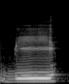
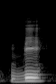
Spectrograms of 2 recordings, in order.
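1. Гласный долгий. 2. Гласный краткий. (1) "но не" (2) "Нужно произносить коротко"

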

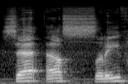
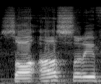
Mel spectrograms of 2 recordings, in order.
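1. الحرف الأول سين عادية خفيفة. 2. الحرف الأول سين مفخمة ثقيلة.

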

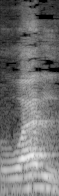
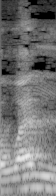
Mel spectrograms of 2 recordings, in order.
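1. พยางค์นี้ออกเสียงบางและเบา 2. พยางค์นี้ออกเสียงบางและเบา

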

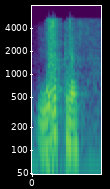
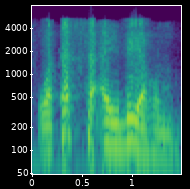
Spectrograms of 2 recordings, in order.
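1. يقع النبر على مقطع الواو. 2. يقع النبر على مقطع الكاف. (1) "اذا قلنا على حركة الواو سنقول وكف، اصبح فعل ماضي" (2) "اما وكف هي الواو زائد ايه؟ زائد كف"

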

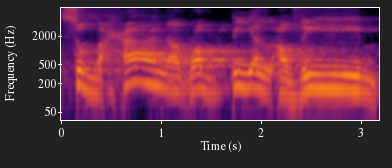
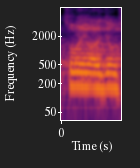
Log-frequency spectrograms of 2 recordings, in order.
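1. বাক্যের প্রতিটি শব্দ স্পষ্টভাবে বলা হয়। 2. বাক্যটি তাড়াহুড়ো করে জড়িয়ে কম অক্ষরে বলা হয়। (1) "সে রুকুতে গিয়ে আল্লাহর মহানত্ব ঘোষণা করছে" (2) "কিন্তু আমরা তো এভাবে বলি না"

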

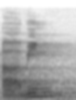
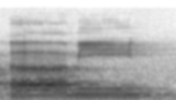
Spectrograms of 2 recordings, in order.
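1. Vokal-vokalnya dipotong lebih pendek dari biasanya. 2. Vokal-vokalnya ditahan selama hitungan pendek yang merata. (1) "Yang salah" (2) "itu dua harakat"

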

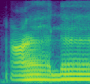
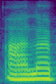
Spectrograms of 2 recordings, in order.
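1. প্রথম ধ্বনিটি গলার মাঝখান থেকে চাপ দিয়ে বের করা হয়। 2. প্রথম ধ্বনিটি একটি সাধারণ স্বরের শুরু। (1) "হলকের মধ্যখান থেকে উচ্চারণ করতে হবে, যেমন আলা" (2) "অনেকে এখানে আলা পড়ে, যদি আলা পড়ে তাহলে সহি শুদ্ধ হবে না"

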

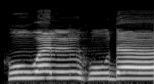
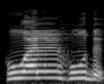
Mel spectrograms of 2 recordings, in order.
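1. अंतिम स्वर लंबा खींचा जाता है। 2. अंतिम स्वर गिराकर काट दिया जाता है।

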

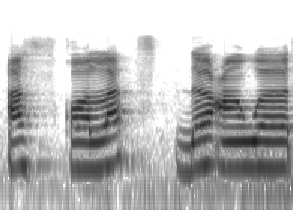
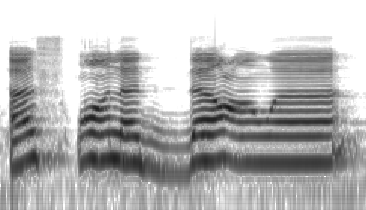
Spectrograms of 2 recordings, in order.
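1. Bunyi t diucapkan terpisah sebelum d. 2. Bunyi t menyatu sepenuhnya ke dalam d yang mengikutinya. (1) "tidak asqalat da'wa" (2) "langsung ke dal"

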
